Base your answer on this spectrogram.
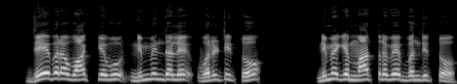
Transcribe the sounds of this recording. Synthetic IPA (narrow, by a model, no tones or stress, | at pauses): d̪ɛːʋɐɾɐʋaːkjɐʋunimːind̪ɐle̞ʋɐɾɐʈit̪ːoː | nimɐɡe̞maːt̪ɾɐʋe̞ːbɐnd̪it̪ːoː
